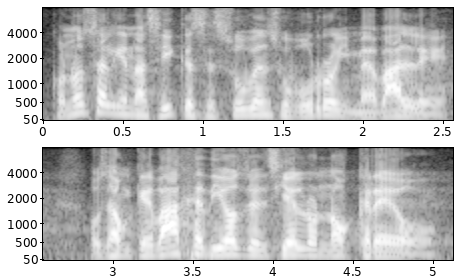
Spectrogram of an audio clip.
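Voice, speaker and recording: A male pastor preaching a sermon, swinging from hushed prayerful lines to loud exclamations. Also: fairly high pitch, sing-song, normal speed. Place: church sanctuary. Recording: church hall with long reverb.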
